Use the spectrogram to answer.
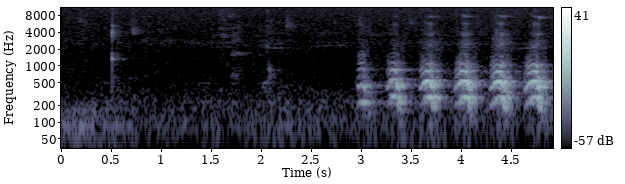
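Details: A pet African grey parrot imitating sounds such as snoring, coughing, laughing and animals. After near silence, six low, hooting, pulsed bursts follow at a steady rhythm.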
